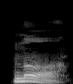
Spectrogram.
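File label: "more", British English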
